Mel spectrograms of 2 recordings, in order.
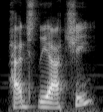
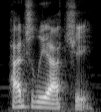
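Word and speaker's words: Pagliacci: Pagliachi. Pagliachi by the name of Pagliachi.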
